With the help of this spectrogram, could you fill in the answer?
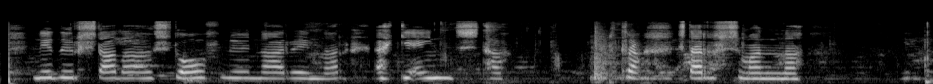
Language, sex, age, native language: Icelandic, female, 18-19, Icelandic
